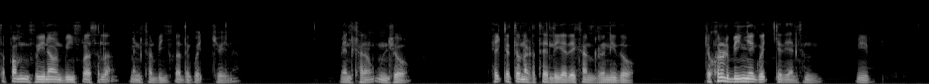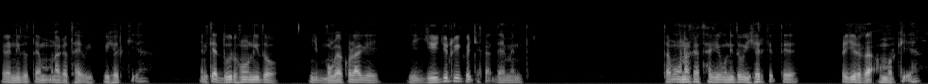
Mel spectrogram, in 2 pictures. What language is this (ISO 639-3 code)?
sat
